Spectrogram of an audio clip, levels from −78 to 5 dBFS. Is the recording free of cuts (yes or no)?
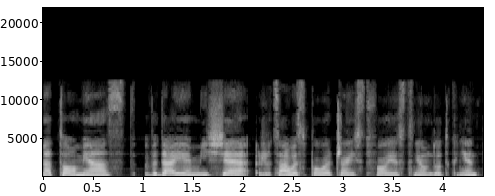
yes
